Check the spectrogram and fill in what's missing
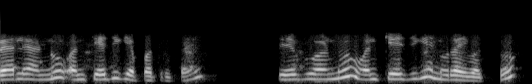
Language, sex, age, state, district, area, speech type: Kannada, female, 30-45, Karnataka, Vijayanagara, rural, conversation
